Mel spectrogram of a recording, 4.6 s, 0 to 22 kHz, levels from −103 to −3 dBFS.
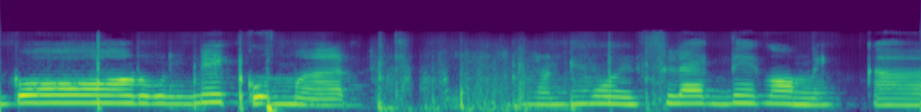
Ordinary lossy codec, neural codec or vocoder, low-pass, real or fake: none; codec, 16 kHz, 2 kbps, X-Codec, HuBERT features, trained on balanced general audio; none; fake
